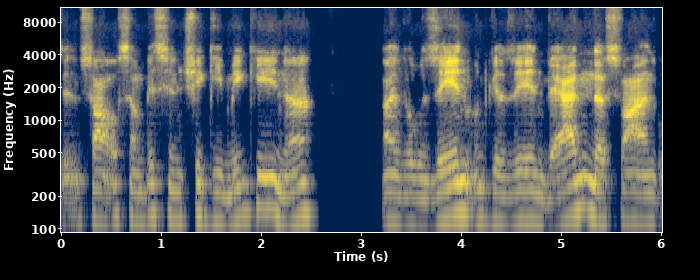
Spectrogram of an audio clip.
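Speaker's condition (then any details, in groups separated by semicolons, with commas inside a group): Spastic tetraparesis; from birth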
